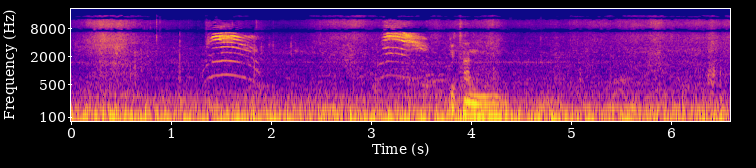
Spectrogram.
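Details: Stray kittens and mother cat living on the street: two short, thin, arching meows about one and a half seconds apart over a strong low rumble of background noise, with a brief human voice afterward.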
